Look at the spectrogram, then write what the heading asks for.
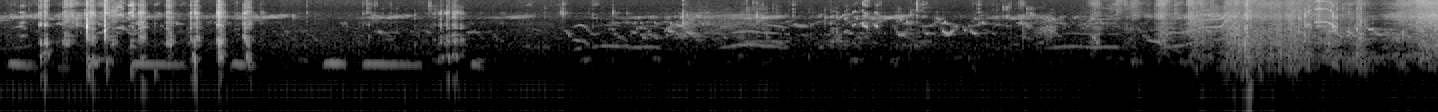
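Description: Small birds chirping and twittering in the background, with a few short even-pitched calls and a quick run of clicks and rustles in the first two seconds. A burst of rustling noise comes near the end.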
